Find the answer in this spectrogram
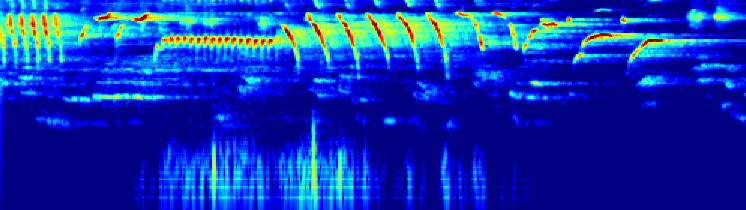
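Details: Long canary song meant to coax young canaries into singing, opening with a buzzy rattle, then quick trills and a series of sweeping downslurred whistled notes, finishing in rising chirps; faint low knocking underneath.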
